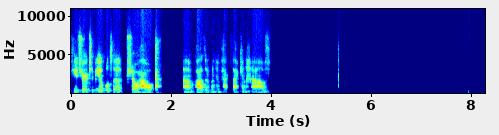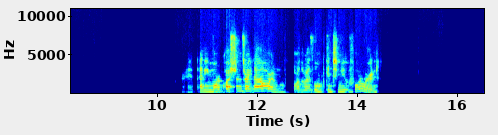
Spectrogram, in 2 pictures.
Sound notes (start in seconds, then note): 3.9 silence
